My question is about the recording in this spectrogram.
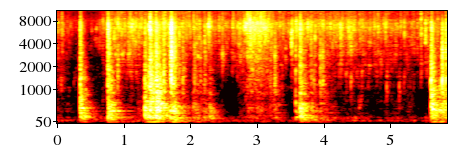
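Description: Water poured from a plastic dipper into a glass jar in several short, uneven splashing pours, the longest about a second and a half in, with a sharp knock near the end.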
